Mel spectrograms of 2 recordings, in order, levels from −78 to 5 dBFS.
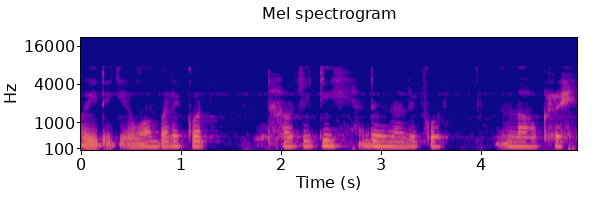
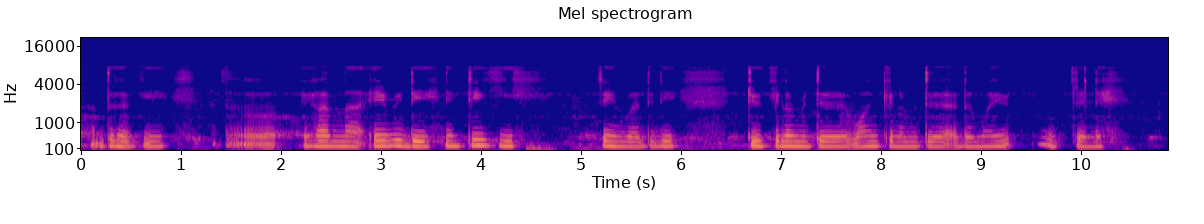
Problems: background conversations at intervals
